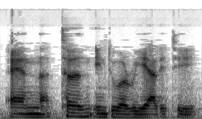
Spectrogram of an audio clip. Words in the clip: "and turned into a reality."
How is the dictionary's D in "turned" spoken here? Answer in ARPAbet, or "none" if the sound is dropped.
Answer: none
